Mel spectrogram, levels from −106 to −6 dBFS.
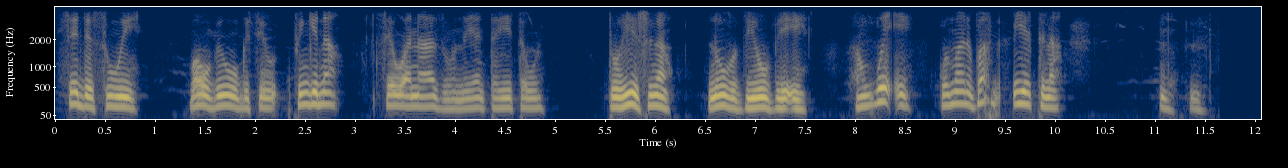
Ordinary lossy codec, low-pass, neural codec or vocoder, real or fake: none; 3.6 kHz; none; real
